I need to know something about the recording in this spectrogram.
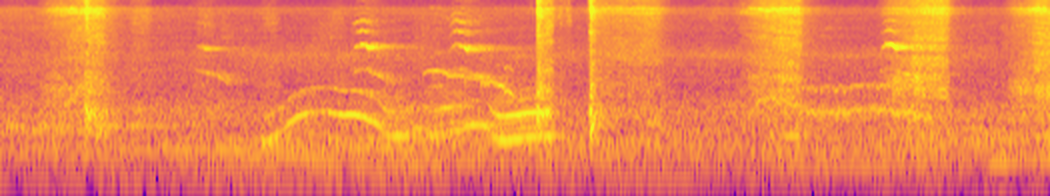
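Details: A frightened kitten gives short breathy hisses and spits between thin, arching mews; the hissing signals fear and a warning, not aggression.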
